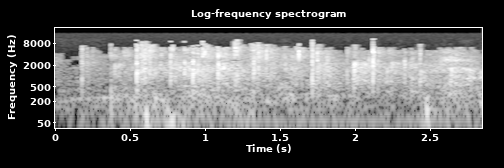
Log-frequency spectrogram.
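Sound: audience applause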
